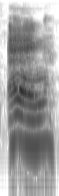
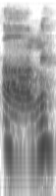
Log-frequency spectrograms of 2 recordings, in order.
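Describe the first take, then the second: First: The name is said with an 'ang' vowel. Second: The name is said with an 'ong' vowel. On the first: The speaker calls it right. "it's Aang" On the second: The speaker calls it wrong. "not Ong, like like they were saying in the frickin' M Night Shyamalan film"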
